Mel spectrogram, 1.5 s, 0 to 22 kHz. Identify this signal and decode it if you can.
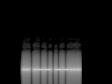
Morse code, heard as a keyed tone, about 50 wpm, 700 Hz. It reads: IW7
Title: Callsign Prefixes for Top 25 DXCC - 50wpm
